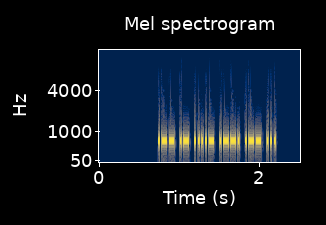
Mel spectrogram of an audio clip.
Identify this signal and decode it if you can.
Morse code, heard as a keyed tone, about 52 wpm, 700 Hz. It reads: WA4PWS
